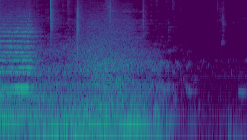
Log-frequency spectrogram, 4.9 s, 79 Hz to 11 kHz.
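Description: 18V cordless drill running steadily with a motor whine, then stopping about three and a half seconds in; a few faint clicks follow.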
